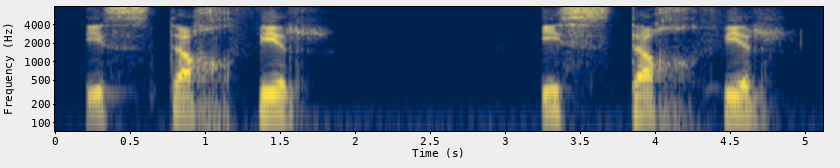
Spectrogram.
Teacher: The last mistake of ghain is mixing its sound with kha. When ghain is surrounded by voiceless sounds, some learners tend to make ghain also voiceless. The result is that it will sound more like kha rather than ghain, like in this word.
